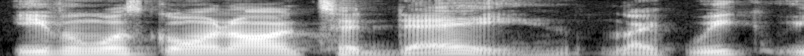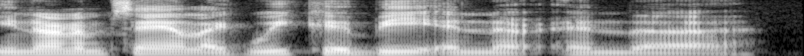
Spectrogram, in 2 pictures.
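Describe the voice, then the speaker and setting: A man talking earnestly about end times in a casual Bible chat, halting with many restarts. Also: mid-range voice, dry recording, clean studio sound.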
